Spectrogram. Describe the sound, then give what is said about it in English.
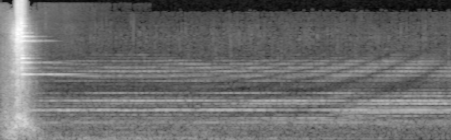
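Summoning the sword Umbra Mortis, a clear steel blade with a velvet red handle: a sharp bright burst opens, then a steady metallic ringing shimmer with layered tones sustains alone to the end. “This time, when you summon your blade, Umbra Mortis, it comes out as a real sword. With a velvet red handle. The blade itself is clear steel,”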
